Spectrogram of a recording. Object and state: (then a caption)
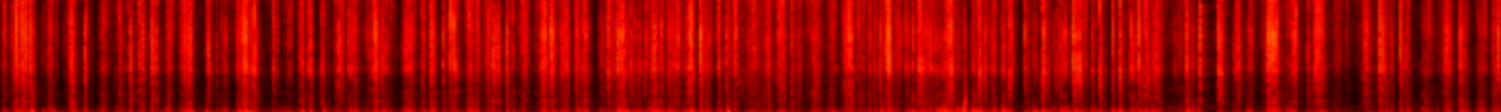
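Rolled woven straw mat. Fingers scratch and rub the woven texture of a hollow, rolled woven straw mat tube held against the shoulder close to the microphone. The result is a continuous, dense, muffled scratching and rustling with a heavy low end and many quick, dry scrapes, swelling slightly in the middle. A faint steady tone runs underneath.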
